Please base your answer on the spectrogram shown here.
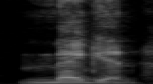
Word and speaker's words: M3GAN: number three um so M3 again but it's pronounced Megan of course um and this is about an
